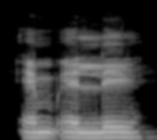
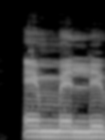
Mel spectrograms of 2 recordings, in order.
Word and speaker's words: MLA: यहाँ पर MLA की जो साउंड है, प्रोनाउंसिएशन है, हम MLA को कैसे लिखते हैं, MLA, ठीक है। इसकी जो साउंड है, इसका जो प्रोनाउंसिएशन है वो है वोवेल साउंड, तो इस वजह से आर्टिकल एन हो जाएगा।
